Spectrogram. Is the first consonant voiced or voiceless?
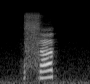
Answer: voiceless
